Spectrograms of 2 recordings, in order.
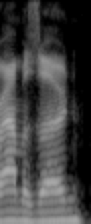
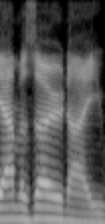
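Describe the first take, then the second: First: The word ends on the n, without a vowel. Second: A final E sound is heard after the n. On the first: "or Amazon?" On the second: "I say Amazone. I don't know if I'm supposed to be pronouncing the E like that"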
